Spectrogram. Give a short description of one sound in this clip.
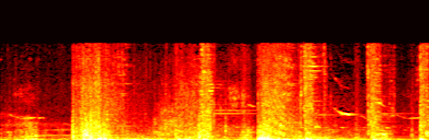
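A burst of fire roars loudly.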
